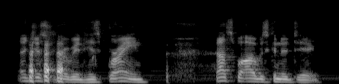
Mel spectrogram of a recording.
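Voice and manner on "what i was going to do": ordinary talk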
